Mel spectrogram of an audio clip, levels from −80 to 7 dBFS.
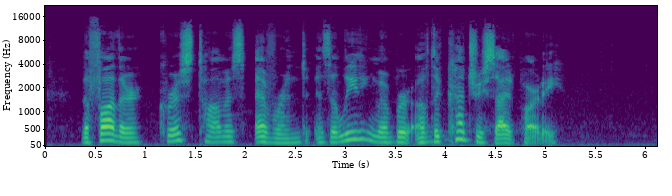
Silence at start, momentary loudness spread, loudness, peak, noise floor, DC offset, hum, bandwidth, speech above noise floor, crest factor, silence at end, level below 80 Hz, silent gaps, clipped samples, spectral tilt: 0.4 s; 11 LU; -21 LUFS; -2 dBFS; -53 dBFS; under 0.1%; none; 15.5 kHz; 33 dB; 20 dB; 1 s; -48 dBFS; none; under 0.1%; -4.5 dB/octave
